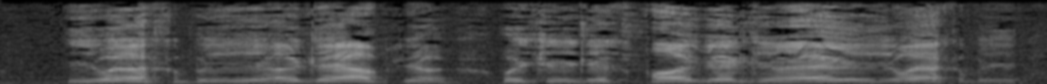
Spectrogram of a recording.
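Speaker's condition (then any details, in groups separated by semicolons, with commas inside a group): Speech impairment after birth surgery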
